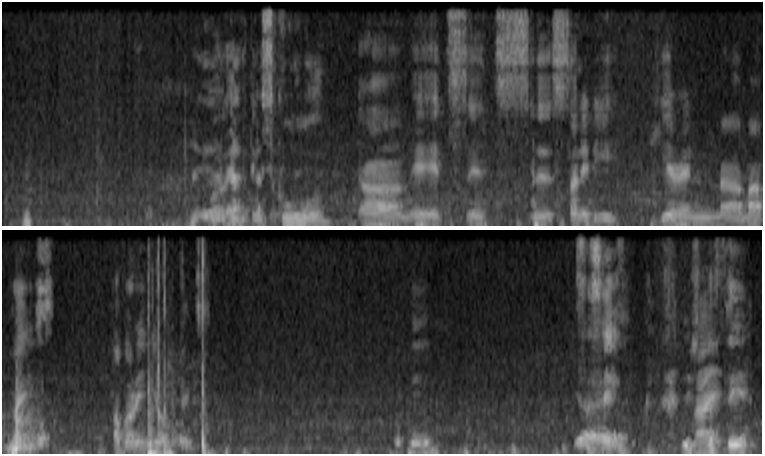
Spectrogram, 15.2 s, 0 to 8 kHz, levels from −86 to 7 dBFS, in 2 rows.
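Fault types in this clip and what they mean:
Echo leak: A delayed copy of the speech comes back about 230 ms late, in short scraps at 9.3 and 13.8 s and longer stretches near 2.4, 4.4 and 8.0 s, likely a loudspeaker echo the far end's canceller didn't fully remove, sometimes faint, sometimes nearly as loud.
Speech suppressed in double talk: Around 9.3 to 9.6 s and 13.9 to 14.8 s the talker dips briefly by about 5 dB while the far side's sound was playing, likely the echo canceller ducking everything when it couldn't tell the near talker from the returning echo.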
